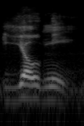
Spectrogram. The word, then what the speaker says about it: Yomy: It's pronounced Yo Me. However, right, It's Yo she Me with don't a like Y? when you say Yo Me. Yes. Mm-hmm. How was it spelled? YOMY. I thought it was Yo Ma. You know people That's are how it's spelled.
